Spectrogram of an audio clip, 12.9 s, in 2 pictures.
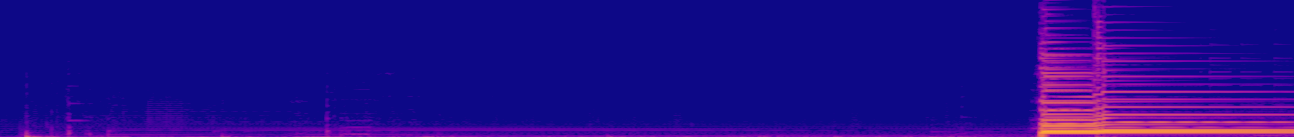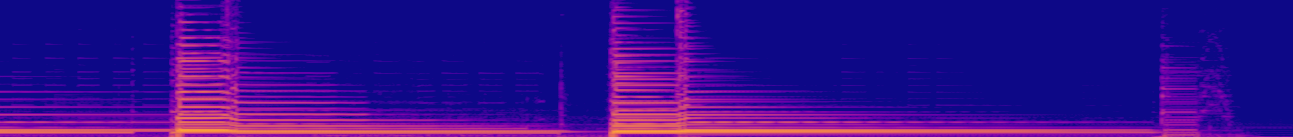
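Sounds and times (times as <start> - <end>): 
electric guitar: 5.2 - 12.7.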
